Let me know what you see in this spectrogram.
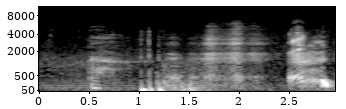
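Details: Sneezing in a person who says ragweed seems to affect them, making them sneezier than usual: a short breath in followed by a sharp burst of air out, then a second burst.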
